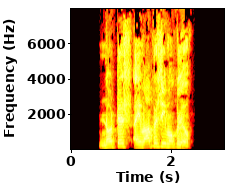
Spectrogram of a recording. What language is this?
Sindhi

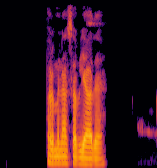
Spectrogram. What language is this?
Dhatki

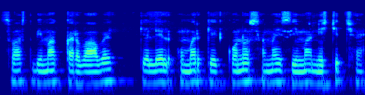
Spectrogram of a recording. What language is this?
Maithili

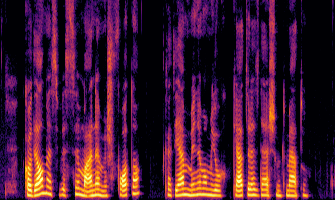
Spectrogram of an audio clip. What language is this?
Lithuanian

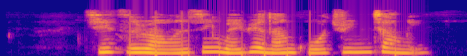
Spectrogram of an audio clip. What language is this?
Chinese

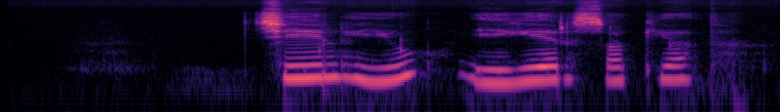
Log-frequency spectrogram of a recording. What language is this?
Kalenjin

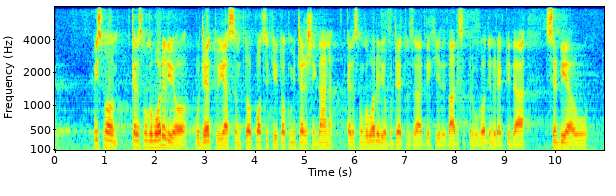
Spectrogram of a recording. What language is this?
Serbian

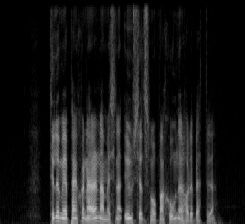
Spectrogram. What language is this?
Swedish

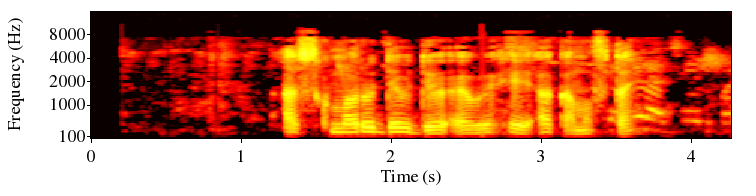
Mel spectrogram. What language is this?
Wuzlam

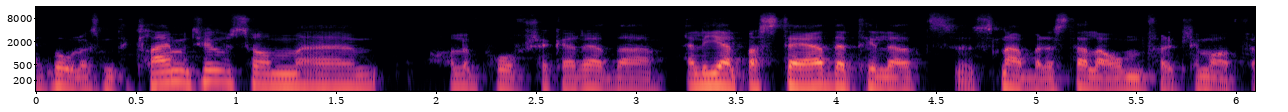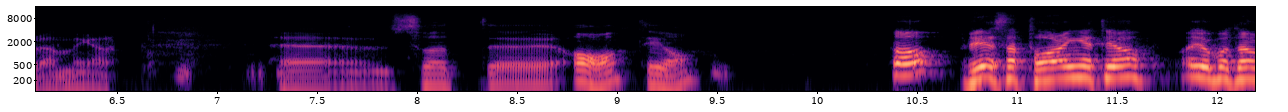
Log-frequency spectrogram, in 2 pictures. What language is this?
Swedish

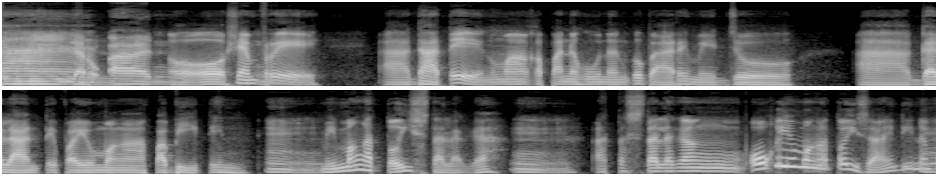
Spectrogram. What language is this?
Filipino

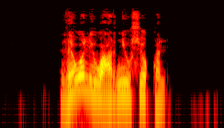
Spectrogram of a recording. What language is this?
Kabyle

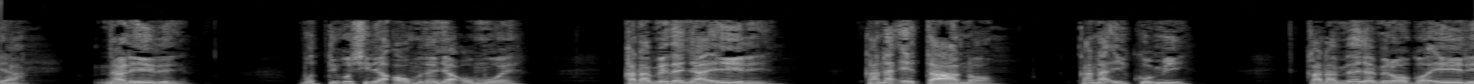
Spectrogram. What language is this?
Kikuyu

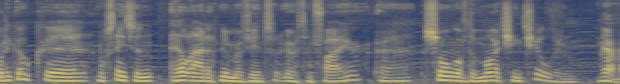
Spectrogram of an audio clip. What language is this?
Dutch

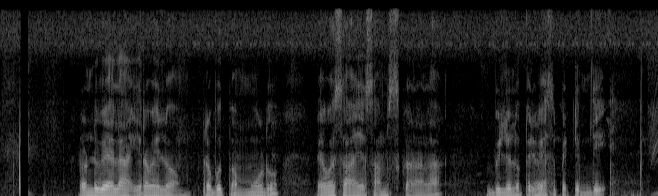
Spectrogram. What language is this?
Telugu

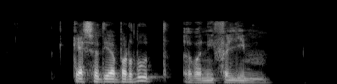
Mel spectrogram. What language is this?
Catalan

